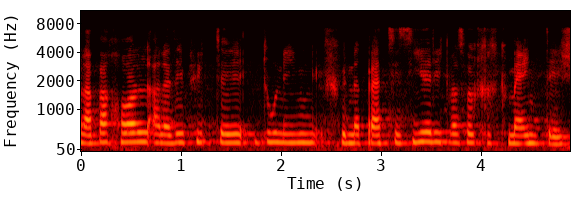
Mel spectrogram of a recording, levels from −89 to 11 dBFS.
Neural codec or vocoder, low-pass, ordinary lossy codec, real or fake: codec, 16 kHz, 4 kbps, X-Codec, HuBERT features, trained on general audio; 7.2 kHz; none; fake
